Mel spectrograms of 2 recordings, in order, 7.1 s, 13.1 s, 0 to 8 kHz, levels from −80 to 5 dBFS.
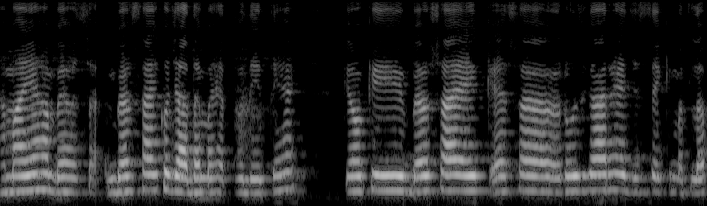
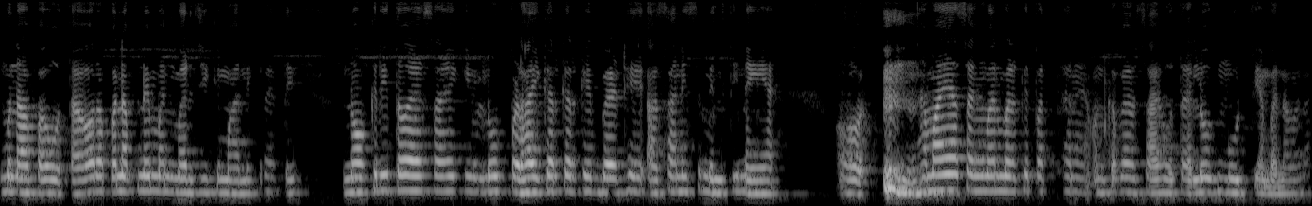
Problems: background sounds at intervals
